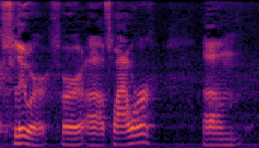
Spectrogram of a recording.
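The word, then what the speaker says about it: fleur: Grandeura Rondo has that very soft French uh uh accent to it like flu for flower. Um, in English it's flower, in France or French it's flu. F l eur r.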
